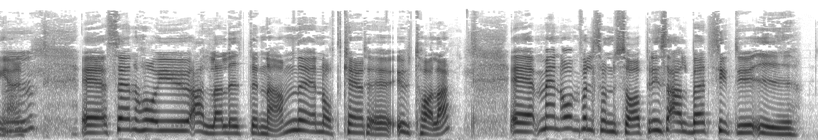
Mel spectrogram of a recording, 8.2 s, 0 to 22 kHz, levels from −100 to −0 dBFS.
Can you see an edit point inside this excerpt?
yes; 2 cuts; at 3.6 s, 5.8 s

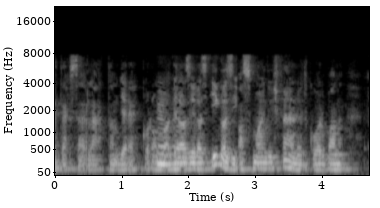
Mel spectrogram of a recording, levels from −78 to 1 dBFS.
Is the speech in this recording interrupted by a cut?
yes; 1 cut; at 2.7 s

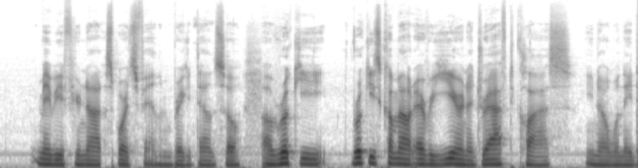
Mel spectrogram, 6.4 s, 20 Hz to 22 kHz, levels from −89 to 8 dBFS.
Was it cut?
yes; 2 cuts; at 1.0 s, 2.6 s

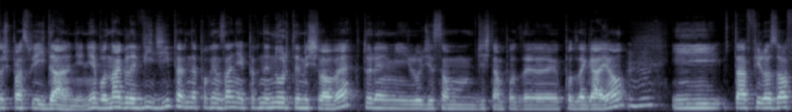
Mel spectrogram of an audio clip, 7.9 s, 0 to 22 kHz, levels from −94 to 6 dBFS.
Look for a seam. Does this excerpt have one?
no; 0 cuts

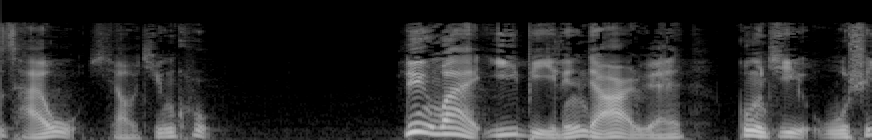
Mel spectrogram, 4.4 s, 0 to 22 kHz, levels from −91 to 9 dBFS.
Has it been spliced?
no; 0 cuts

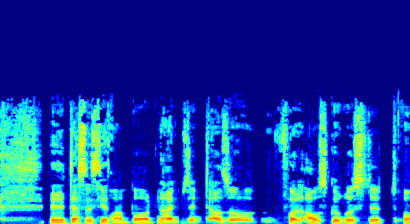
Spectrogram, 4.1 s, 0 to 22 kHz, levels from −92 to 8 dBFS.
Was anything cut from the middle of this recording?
yes; 2 cuts; at 1.1 s, 1.8 s

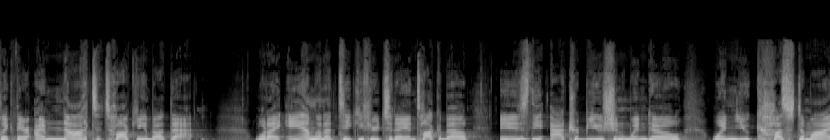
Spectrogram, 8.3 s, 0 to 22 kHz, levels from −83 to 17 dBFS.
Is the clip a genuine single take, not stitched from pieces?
yes; 0 cuts

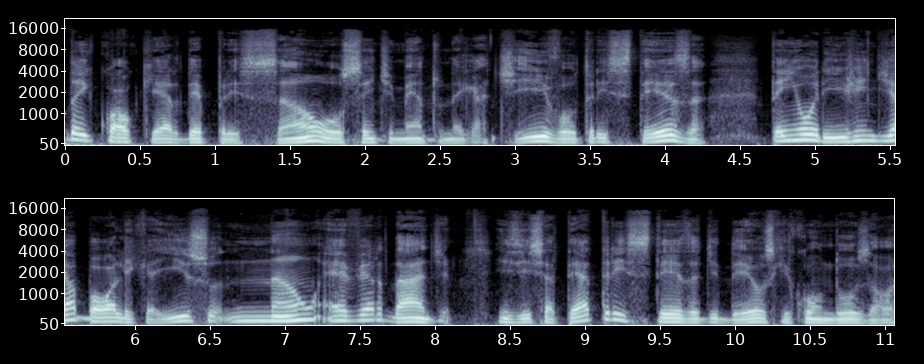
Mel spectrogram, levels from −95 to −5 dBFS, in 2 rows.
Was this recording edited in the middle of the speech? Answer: no; 0 cuts

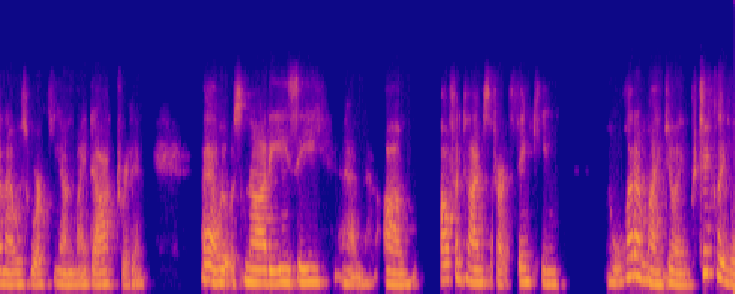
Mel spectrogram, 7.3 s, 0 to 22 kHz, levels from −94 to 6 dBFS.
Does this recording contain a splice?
yes; 1 cut; at 4.9 s

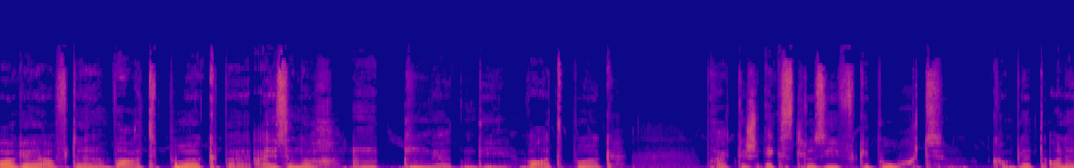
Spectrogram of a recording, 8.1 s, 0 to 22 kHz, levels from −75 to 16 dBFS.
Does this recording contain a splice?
no; 0 cuts

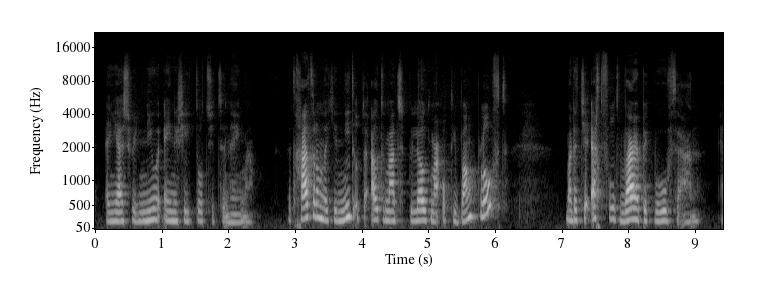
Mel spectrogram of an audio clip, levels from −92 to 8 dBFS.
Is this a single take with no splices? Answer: yes; 0 cuts

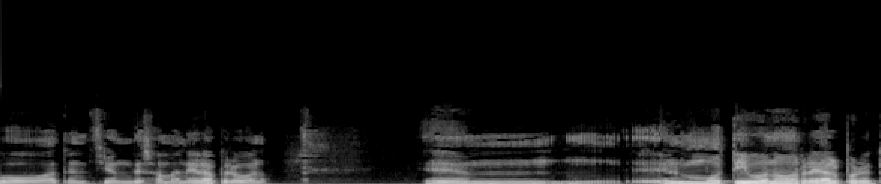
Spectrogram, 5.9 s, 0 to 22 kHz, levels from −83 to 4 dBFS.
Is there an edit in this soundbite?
no; 0 cuts

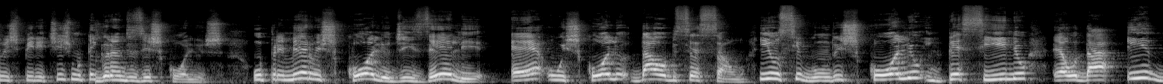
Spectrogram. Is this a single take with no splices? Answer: no; 2 cuts; at 1.0 s, 7.5 s

